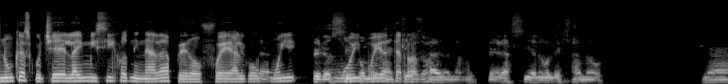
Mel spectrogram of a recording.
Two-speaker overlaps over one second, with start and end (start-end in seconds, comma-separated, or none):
2.6-4.3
